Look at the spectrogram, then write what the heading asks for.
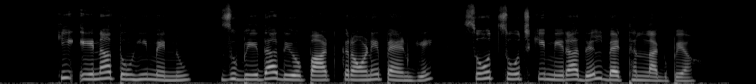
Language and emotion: Punjabi, neutral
